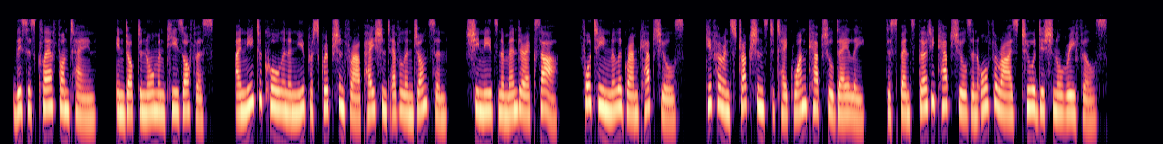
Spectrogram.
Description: Practice Taking Verbal Prescriptions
